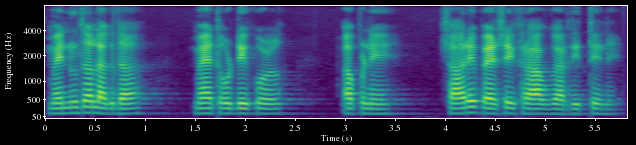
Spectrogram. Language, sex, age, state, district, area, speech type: Punjabi, male, 18-30, Punjab, Shaheed Bhagat Singh Nagar, urban, spontaneous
